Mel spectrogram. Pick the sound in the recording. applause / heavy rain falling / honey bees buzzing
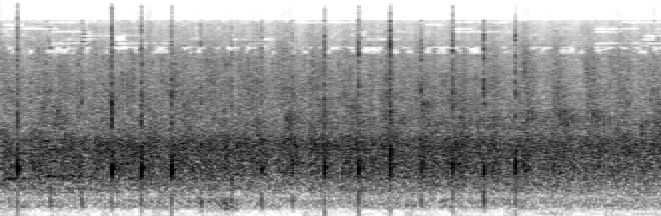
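applause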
